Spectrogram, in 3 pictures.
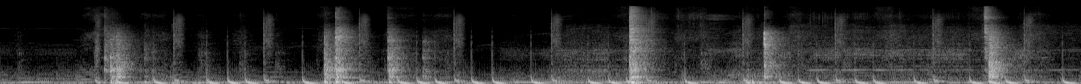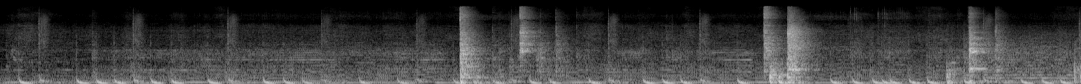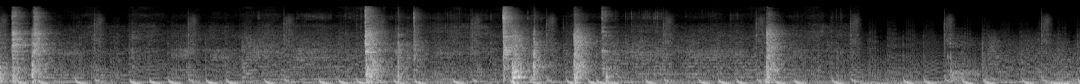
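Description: Background music with a steady low beat, over which an antweight vertical spinner combat robot's weapon strikes a test block in the box, giving about a dozen sharp, irregularly spaced cracks.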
